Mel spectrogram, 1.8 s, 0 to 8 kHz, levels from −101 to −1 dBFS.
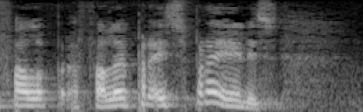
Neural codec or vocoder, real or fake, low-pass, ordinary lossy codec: none; real; none; none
